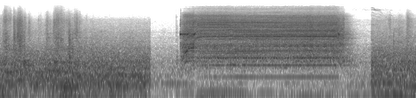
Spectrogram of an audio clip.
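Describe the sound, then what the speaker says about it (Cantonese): An electric drill runs in one sustained, loud, steady whine for about three seconds while drilling out an aluminium window fitting, set between stretches of handling noise. "電鑽夠力咧"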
